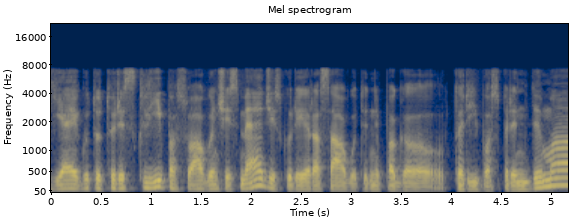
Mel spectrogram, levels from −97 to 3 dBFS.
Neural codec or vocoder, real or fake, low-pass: none; real; 7.2 kHz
